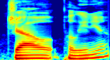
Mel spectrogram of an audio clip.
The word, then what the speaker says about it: João Palhinha: João Palhinha.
